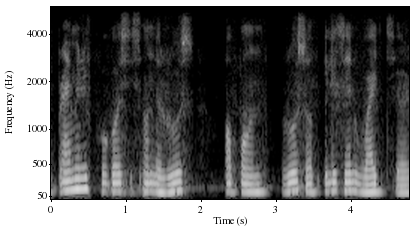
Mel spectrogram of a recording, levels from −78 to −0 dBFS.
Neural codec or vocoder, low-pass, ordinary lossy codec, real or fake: none; 5.4 kHz; AAC, 32 kbps; real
